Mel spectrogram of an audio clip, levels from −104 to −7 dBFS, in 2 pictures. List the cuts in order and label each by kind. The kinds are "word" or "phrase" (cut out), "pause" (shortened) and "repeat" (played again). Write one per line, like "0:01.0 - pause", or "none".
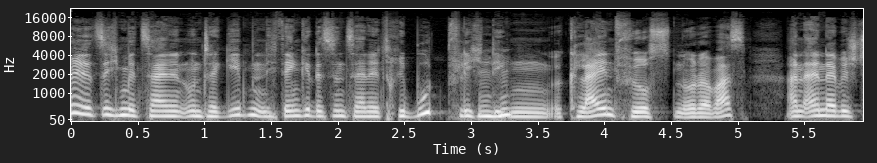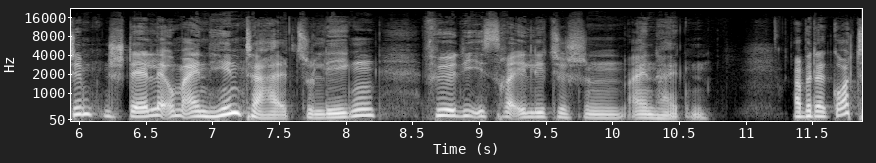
none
